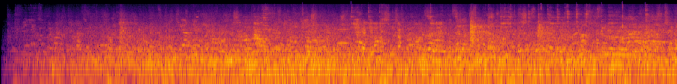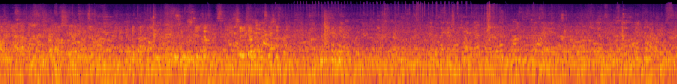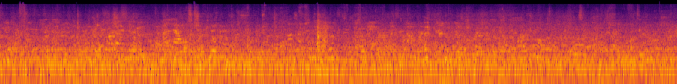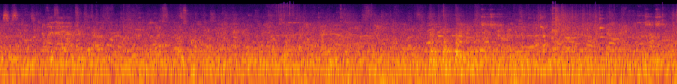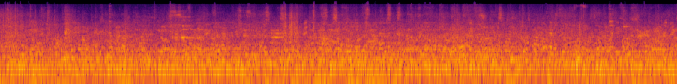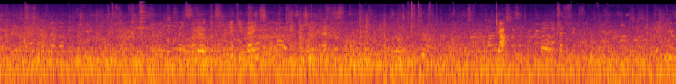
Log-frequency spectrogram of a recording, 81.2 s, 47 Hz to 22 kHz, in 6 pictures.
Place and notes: Pl. Camille Jullian ambiance, atmosphere
Captation ZOOMH6
9 August 2022, ~16:00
